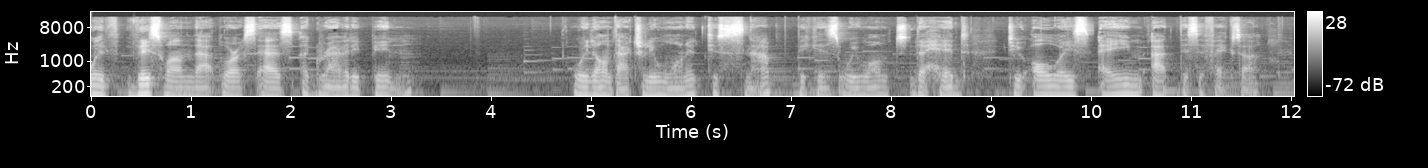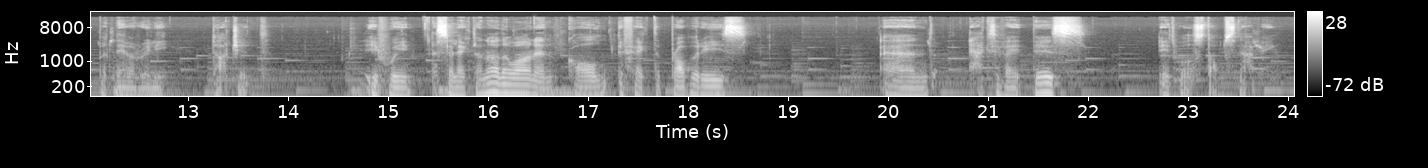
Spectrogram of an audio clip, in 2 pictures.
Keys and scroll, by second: 16.6 alt+g.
